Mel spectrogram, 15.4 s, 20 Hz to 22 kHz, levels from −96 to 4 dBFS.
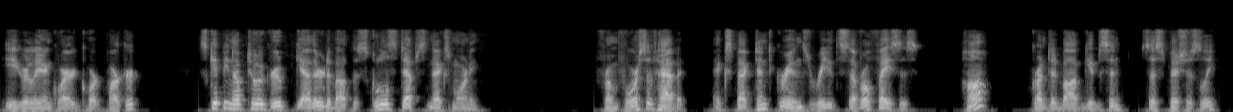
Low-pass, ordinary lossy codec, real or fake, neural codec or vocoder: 7.2 kHz; Opus, 64 kbps; real; none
